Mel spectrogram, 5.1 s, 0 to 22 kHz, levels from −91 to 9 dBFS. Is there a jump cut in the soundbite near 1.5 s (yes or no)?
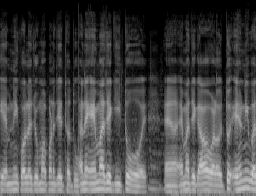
yes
